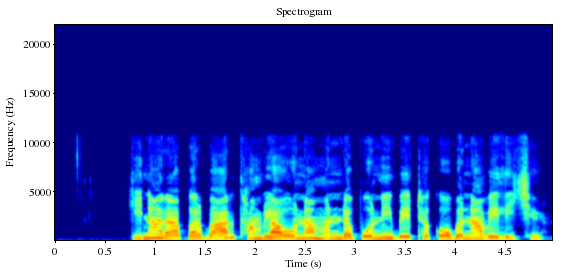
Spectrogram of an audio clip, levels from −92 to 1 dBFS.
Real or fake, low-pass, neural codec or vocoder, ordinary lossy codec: real; 10.8 kHz; none; none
